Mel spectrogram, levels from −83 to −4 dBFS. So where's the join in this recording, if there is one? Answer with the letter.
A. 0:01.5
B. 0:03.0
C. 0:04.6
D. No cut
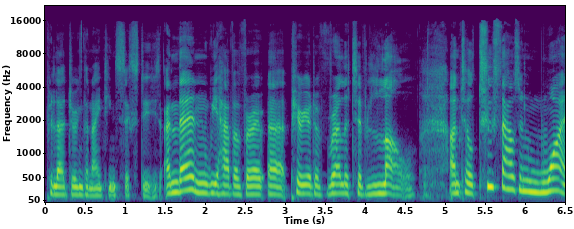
D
